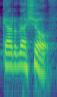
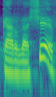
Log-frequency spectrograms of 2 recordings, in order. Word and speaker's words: Kardashev: Esta fue la famosa escala de Kardasov o de Kardashev, si lo pronunciamos en inglés.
